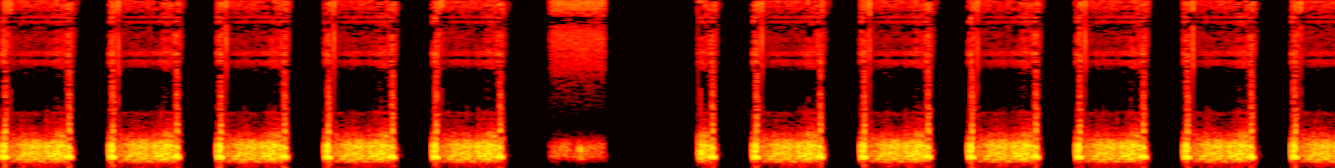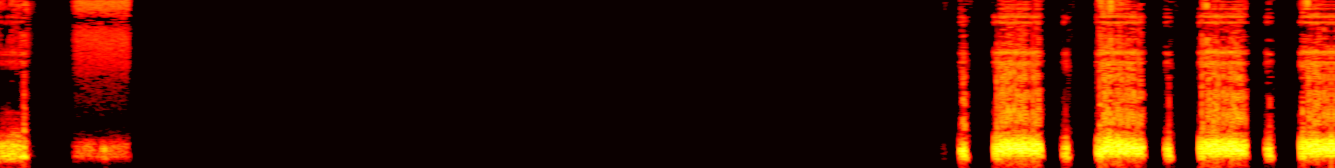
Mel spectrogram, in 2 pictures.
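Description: Through the stethoscope comes a steady run of heartbeats, each carrying a drawn-out whooshing rush in place of crisp, clean sounds, with a long silent gap midway. This is a heart murmur: turbulent blood flow across a valve or chamber, heard as an extra swishing noise with each beat.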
